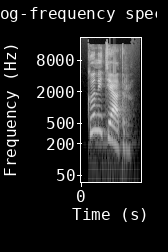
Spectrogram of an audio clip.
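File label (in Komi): кӧні театр, Komi, female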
